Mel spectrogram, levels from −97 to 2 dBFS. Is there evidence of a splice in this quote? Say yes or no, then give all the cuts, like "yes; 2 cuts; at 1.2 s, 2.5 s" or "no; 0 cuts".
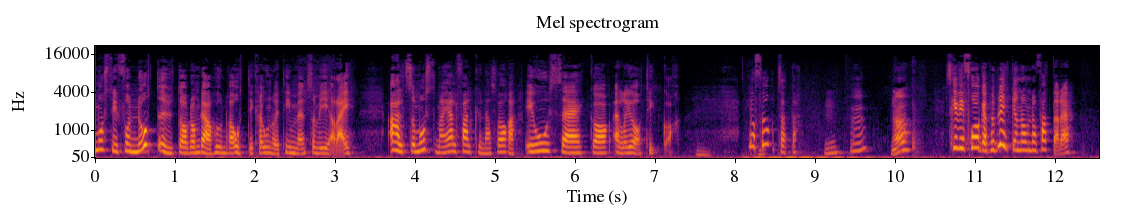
yes; 2 cuts; at 5.3 s, 8.1 s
